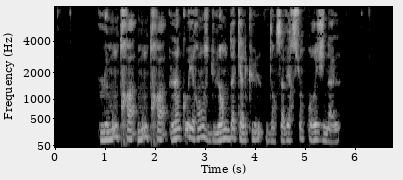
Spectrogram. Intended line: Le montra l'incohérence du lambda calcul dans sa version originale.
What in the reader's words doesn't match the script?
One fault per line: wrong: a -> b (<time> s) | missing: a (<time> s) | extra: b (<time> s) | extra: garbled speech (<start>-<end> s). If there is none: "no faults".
extra: montra (1.6 s)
